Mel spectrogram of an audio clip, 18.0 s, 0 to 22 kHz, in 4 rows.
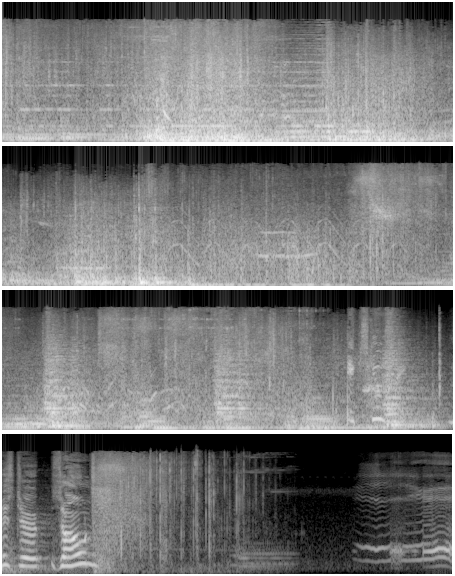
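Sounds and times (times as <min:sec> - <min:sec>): film score music: 0:00.0 - 0:14.2.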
